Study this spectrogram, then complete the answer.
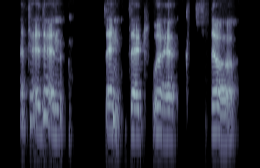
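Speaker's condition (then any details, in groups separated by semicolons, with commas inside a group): Cerebral palsy; affects speech and mobility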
